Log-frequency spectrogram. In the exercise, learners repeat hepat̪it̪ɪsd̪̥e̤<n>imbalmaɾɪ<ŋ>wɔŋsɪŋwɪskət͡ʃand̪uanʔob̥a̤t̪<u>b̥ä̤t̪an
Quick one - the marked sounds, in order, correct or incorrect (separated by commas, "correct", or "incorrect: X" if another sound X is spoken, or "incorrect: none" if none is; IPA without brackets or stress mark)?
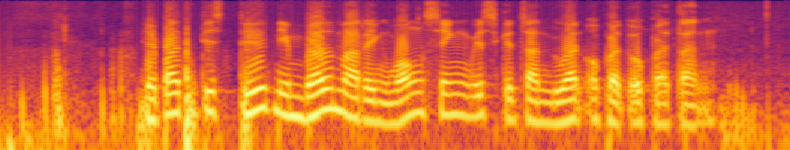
correct, correct, incorrect: o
